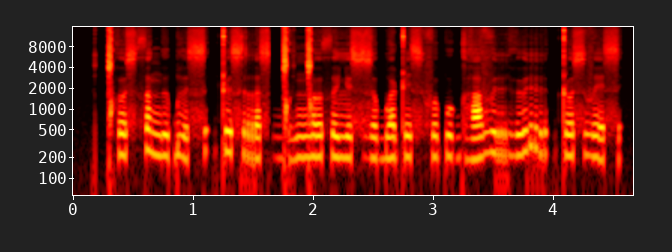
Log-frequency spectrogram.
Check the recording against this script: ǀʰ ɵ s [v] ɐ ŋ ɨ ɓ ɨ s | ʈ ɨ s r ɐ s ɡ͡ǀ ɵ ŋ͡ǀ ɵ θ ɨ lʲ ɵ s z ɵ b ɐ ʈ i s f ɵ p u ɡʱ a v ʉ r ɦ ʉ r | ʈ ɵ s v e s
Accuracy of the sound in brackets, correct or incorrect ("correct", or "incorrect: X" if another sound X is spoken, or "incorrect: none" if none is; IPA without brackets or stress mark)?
incorrect: θ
